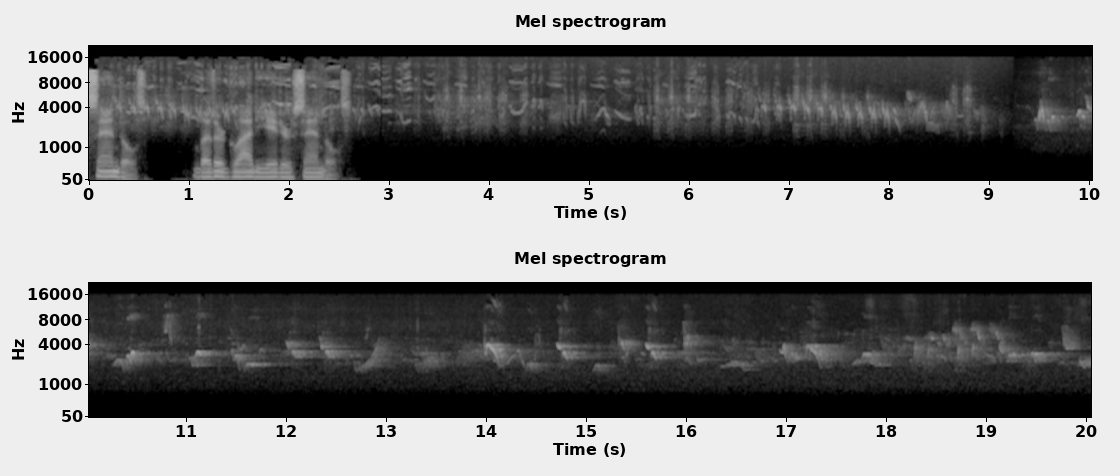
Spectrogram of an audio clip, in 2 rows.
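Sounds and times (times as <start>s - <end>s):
birds chirping and singing: 0.1s - 9.7s.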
